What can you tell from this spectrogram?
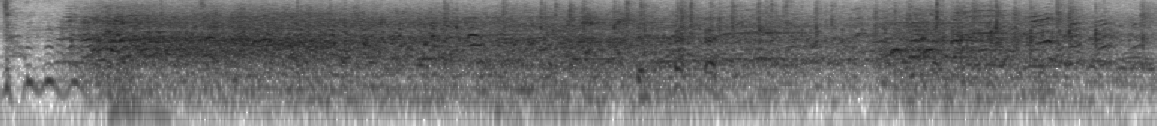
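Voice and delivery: high, loud laughing fit. Real, not acted. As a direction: cackle at the punchline. Laughs at punchline of joke.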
